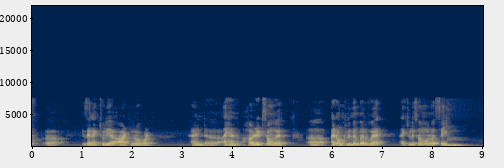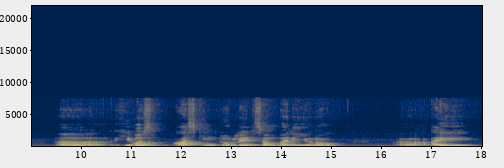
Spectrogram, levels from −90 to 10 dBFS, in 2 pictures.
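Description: From 8.3 s to the end, the audio is played back at half the rate it was captured at, with no conversion between the two, a wrong sample rate fault that fits 32 kHz material being clocked out at 16 kHz. Because each sample is held twice as long, time and pitch stretch together: the speech slows to half speed and drops a full octave, 12 semitones, turning low, heavy and drawn out.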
